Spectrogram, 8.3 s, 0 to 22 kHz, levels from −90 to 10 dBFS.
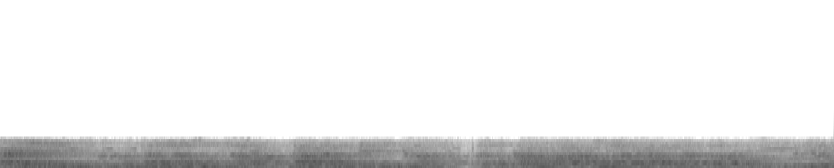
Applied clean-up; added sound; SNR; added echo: none; Fowl; 17 dB; reverberation time 2.1 s.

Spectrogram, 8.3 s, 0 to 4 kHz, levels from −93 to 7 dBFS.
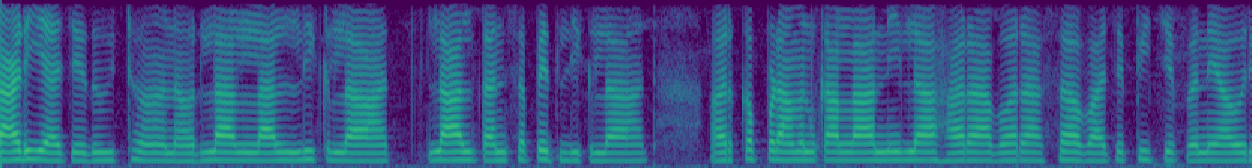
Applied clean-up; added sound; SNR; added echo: none; none; none; none.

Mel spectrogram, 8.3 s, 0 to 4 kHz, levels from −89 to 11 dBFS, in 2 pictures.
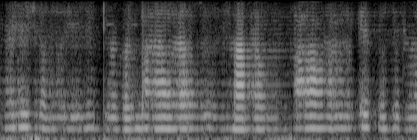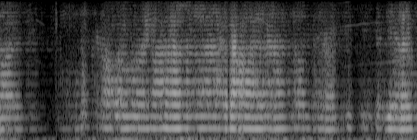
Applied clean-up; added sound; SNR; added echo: neural separator model SepFormer WHAMR!.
